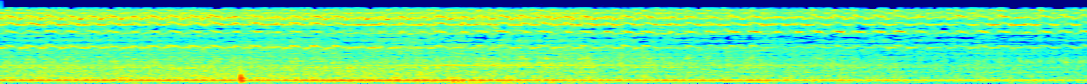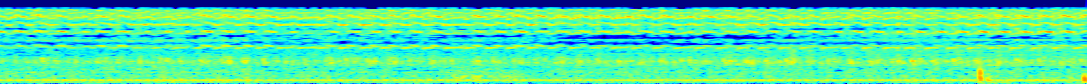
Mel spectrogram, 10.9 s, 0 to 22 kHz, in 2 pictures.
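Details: 5.7 Hemi engine making a piercing, warbling high-pitched squeal steadily over a low engine hum; abnormal noise, source not pinned down.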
